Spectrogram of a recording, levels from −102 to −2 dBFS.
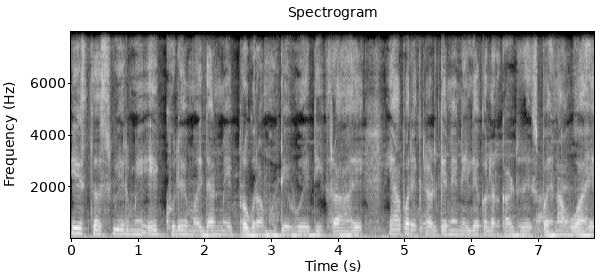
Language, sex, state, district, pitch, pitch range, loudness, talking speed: Hindi, male, Chhattisgarh, Kabirdham, 155 Hz, 145-165 Hz, -17 LUFS, 200 wpm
